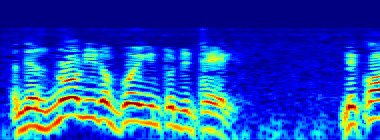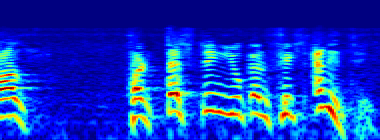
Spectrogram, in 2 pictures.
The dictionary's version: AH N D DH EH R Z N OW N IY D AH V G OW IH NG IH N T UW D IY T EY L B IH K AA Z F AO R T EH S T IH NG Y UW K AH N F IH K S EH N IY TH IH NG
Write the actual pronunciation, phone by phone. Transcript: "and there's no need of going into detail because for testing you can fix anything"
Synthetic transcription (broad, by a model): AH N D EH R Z N OW N IY D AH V G OW IH NG IH N T UW D IY T EY L B IH K AA Z F AO R T EH S T IH NG Y UW K AH N F IH K S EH N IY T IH NG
